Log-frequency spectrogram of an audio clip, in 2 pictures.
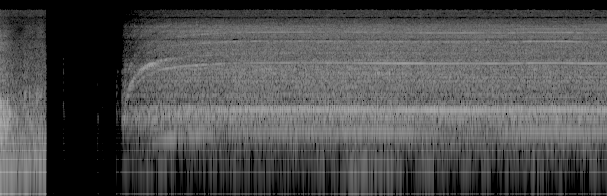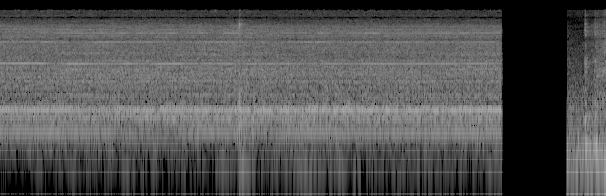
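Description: Electric hand mixer running, its beaters whisking eggs and sugar in a glass bowl until the mix turns pale: a faint, steady motor whine that rises in pitch as it spins up about a second in, holds level, and cuts off abruptly near the end.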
